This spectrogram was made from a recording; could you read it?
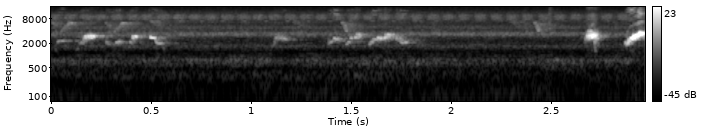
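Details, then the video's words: Red-whiskered bulbul used as a decoy while trapping, singing to lure rivals: short bright chirping phrases in scattered bursts, then two louder sharp notes at the end, with a steady insect-like hum behind. "Bẫy chào mào Lăng xăng mau mồm"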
